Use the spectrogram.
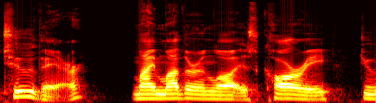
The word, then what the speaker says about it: Kari: than object number two my mother-in-law is Kari pronounced Kari do not call them Carrie they do care and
